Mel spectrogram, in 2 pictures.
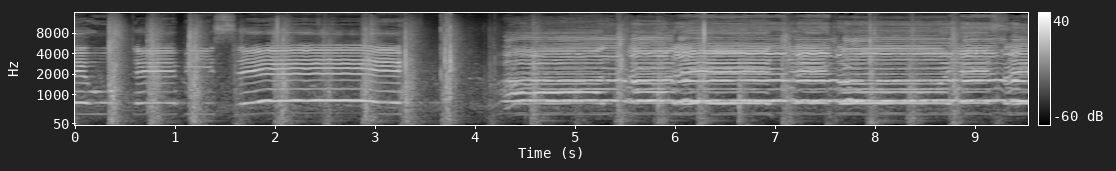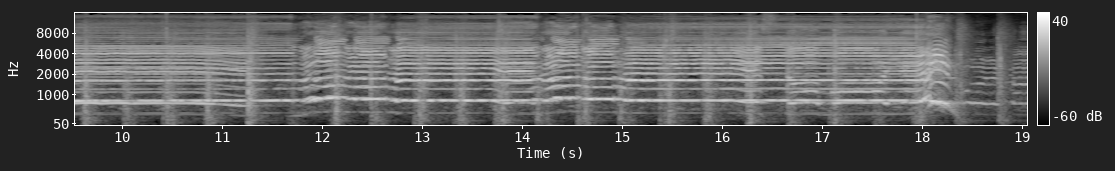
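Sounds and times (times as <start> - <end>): group singing folk song: 0.0 - 18.8
dancers stamping feet on stage: 0.0 - 19.0.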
